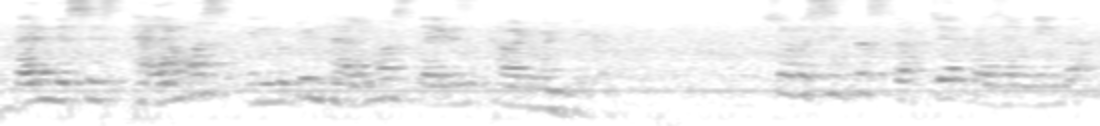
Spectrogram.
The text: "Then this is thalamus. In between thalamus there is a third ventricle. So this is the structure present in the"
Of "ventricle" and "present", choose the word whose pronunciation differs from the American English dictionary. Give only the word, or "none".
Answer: ventricle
